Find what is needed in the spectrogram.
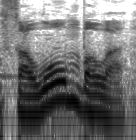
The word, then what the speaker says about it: Соломбала: Да, Соломбала. По-разному называют, но правильное ударение – Соломбала.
